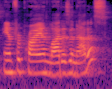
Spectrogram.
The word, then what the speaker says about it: Amphiprion latissimus: And if you're wondering how that's pronounced, it's Amphiprion latissimus.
